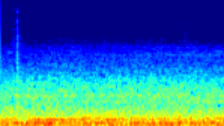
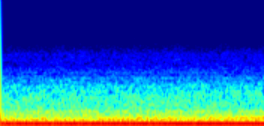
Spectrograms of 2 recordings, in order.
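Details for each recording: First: BMW M car in the cabin at highway cruise after a plug-and-play ASD (active sound design) bypass install: only even road and wind noise, with no booming exhaust drone. The bypass removes the drone. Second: BMW M car in the cabin at constant highway speed, before-and-after comparison: with ASD (active sound design) on, a heavy steady drone fills the cabin, then drops away sharply with it bypassed. The drone is fake noise pumped through the speakers.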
